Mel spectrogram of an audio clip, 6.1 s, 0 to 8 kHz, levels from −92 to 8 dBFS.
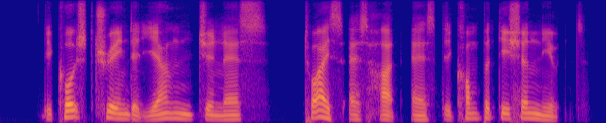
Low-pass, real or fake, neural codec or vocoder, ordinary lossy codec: none; fake; codec, 16 kHz, 0.8 kbps, ZipCodec; none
